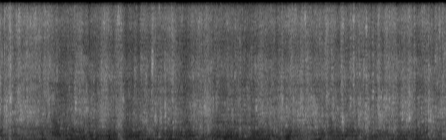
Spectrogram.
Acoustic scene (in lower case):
kitchen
